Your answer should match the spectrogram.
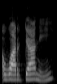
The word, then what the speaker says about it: Wardani: Spell it Wardani, Wardani?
